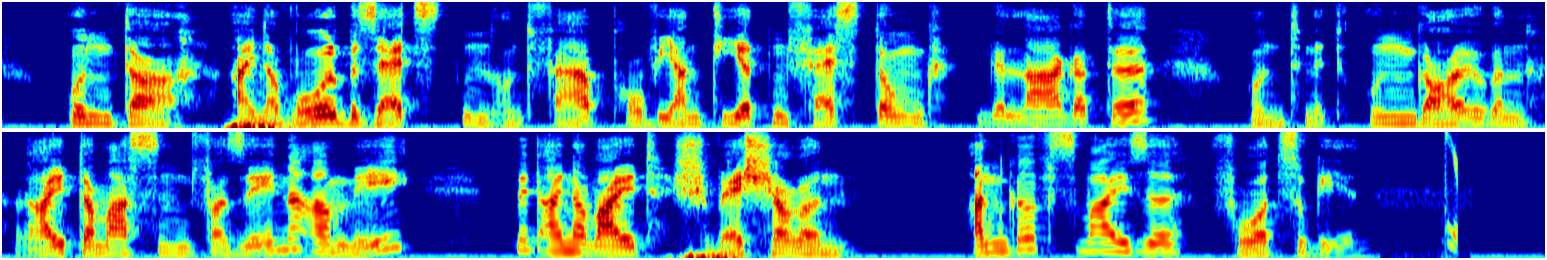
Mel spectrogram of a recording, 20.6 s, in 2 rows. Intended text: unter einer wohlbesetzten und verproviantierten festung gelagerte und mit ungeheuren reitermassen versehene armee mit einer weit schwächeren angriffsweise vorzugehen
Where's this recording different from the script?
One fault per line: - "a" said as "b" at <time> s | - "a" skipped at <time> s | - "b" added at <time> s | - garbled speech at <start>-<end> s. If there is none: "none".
none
